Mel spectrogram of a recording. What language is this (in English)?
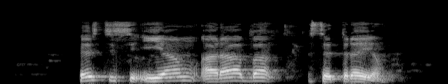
Esperanto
